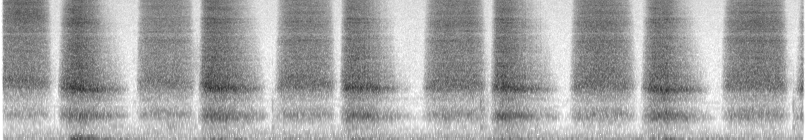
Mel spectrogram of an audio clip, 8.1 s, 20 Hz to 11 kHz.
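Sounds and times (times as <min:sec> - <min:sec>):
person breathing: 0:00.0 - 0:08.0.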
